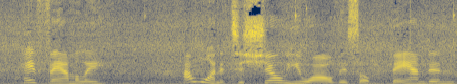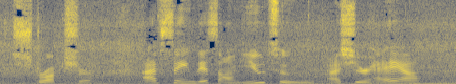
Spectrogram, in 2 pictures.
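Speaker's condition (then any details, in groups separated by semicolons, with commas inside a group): No condition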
